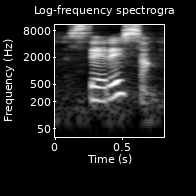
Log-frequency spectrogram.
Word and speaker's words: cereza: In ceseo, for same letters, C and Z, are pronounced like S. For example, zapato pronounced as zapato. Cereza, it's pronounced like cereza.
